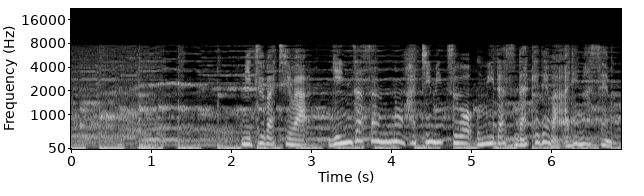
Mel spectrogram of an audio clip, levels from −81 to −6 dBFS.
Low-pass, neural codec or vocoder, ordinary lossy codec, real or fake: none; codec, 16 kHz, 16 kbps, FreqCodec, larger model; none; fake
